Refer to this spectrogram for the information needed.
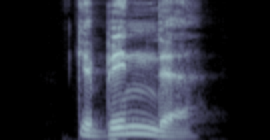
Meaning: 1. package, bundle 2. wreath
- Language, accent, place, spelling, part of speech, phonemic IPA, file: German, Germany, Berlin, Gebinde, noun, /ɡəˈbɪndə/, De-Gebinde.ogg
